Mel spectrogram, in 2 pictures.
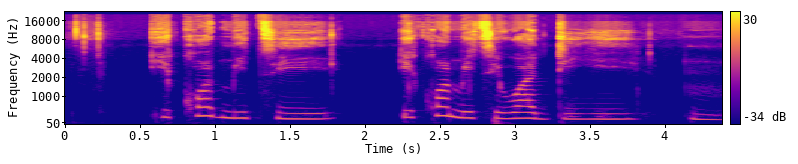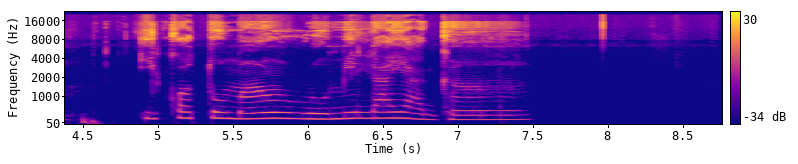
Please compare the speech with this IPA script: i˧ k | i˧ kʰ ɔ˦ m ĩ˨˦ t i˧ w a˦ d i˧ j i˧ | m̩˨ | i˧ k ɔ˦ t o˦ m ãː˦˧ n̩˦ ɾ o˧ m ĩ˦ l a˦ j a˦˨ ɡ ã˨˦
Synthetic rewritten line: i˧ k | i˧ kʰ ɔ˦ m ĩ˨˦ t i˧ w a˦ d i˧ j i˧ | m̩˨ | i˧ k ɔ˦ t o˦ m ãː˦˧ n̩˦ ɾ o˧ m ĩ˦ l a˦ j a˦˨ ɡ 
